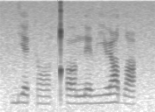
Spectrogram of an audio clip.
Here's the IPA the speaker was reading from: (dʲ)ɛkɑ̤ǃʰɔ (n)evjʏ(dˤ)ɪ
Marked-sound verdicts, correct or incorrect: correct, correct, correct

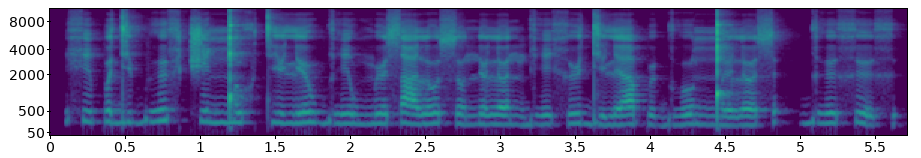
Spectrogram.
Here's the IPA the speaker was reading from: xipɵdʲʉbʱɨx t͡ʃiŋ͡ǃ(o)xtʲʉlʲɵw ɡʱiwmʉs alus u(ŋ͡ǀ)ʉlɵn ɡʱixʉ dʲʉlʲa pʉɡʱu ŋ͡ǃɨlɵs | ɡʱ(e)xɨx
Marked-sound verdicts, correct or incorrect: incorrect: u, incorrect: n, incorrect: ɨ

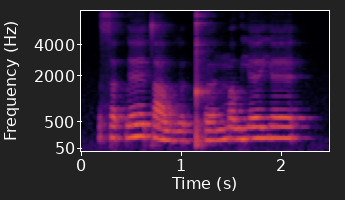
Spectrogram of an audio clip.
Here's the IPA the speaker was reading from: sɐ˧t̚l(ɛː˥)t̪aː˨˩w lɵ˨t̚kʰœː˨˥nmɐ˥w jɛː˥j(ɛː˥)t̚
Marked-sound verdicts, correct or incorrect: correct, correct

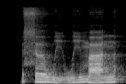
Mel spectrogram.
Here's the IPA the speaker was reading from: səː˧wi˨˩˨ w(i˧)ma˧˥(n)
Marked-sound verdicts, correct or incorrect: incorrect: i˧˥, correct

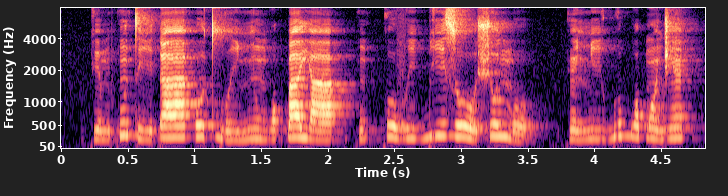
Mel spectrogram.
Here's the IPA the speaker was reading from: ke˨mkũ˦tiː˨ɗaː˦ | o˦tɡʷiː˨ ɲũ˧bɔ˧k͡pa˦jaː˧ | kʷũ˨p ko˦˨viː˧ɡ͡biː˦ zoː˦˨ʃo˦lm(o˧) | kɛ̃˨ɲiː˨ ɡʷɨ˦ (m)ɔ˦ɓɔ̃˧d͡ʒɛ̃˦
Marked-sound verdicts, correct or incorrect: incorrect: o˨, incorrect: b

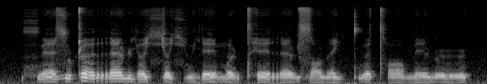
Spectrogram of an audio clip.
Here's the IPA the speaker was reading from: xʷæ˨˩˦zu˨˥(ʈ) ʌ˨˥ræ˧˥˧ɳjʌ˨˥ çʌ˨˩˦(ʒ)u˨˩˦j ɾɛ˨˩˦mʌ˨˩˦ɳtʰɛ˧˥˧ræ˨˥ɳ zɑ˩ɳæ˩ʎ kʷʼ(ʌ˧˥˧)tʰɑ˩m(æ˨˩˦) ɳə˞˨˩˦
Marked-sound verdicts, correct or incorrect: correct, incorrect: ç, correct, incorrect: ɛ˨˩˦

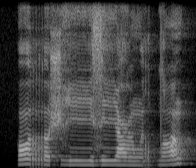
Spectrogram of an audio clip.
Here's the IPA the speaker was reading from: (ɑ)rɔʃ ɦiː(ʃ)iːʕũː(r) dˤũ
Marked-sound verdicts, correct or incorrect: incorrect: ɔ, incorrect: z, correct

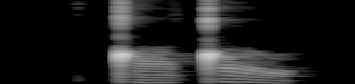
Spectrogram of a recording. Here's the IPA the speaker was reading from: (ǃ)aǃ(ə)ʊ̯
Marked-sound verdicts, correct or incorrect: correct, incorrect: ɐ

